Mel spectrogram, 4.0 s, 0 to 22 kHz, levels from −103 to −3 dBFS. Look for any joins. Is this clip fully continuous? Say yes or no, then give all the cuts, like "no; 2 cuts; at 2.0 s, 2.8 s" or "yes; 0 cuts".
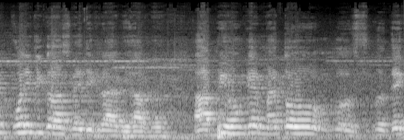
yes; 0 cuts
